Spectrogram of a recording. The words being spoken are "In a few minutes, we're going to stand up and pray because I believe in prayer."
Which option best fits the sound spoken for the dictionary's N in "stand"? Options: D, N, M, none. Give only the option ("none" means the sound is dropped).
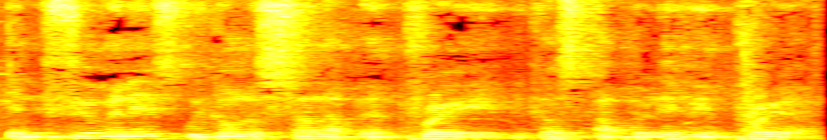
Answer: N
